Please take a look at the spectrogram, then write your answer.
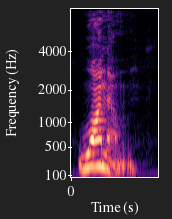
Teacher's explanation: And the N sound is the last consonant we hear. So final consonant followed by a vowel will move to the vowel. So we get wanum.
